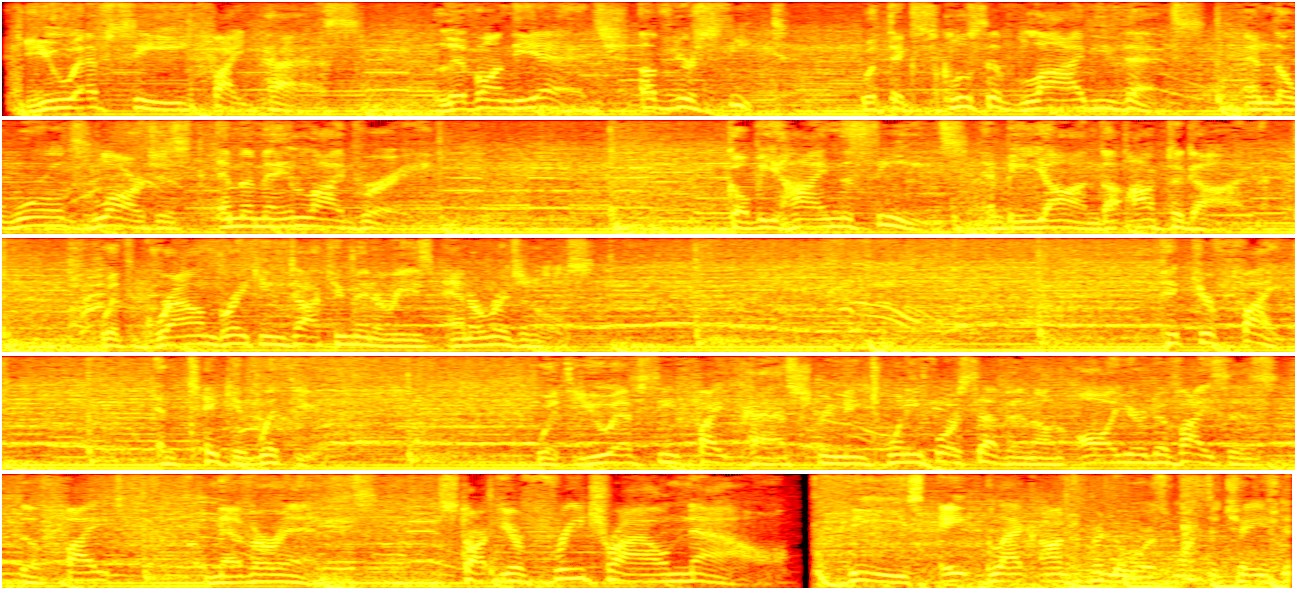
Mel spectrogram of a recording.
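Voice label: English US General; GoLocalise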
